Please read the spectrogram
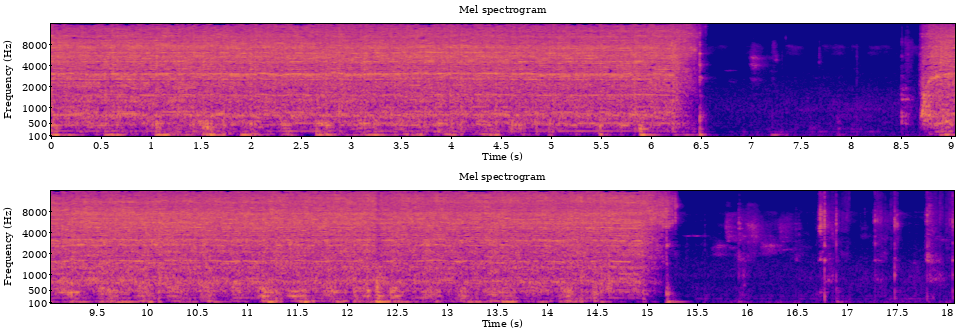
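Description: Panasonic electric hand mixer running at a steady speed, its beaters whisking melted butter into cake batter. It stops about six and a half seconds in, starts again about two seconds later, and stops again about fifteen seconds in, followed by a few light knocks.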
